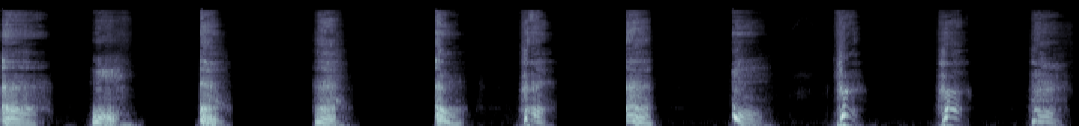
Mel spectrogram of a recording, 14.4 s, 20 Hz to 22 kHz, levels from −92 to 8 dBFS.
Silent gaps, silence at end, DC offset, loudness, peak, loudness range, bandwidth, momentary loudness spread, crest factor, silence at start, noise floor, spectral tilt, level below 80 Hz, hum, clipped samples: 7.68-7.72 s; 0.3 s; under 0.1%; -24 LUFS; -4 dBFS; 3 LU; 16 kHz; 15 LU; 24 dB; 0 s; under -90 dBFS; -6.5 dB/octave; -42 dBFS; none; under 0.1%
